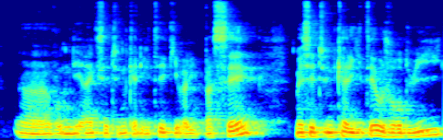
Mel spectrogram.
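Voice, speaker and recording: In a room with audible echo, a man speaks with a dark, mellow tone, fairly low pitch, and ordinary pitch variation. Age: 60s. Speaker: business owner giving a client testimonial. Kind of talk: testimonial. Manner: halting, many filler hesitations.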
